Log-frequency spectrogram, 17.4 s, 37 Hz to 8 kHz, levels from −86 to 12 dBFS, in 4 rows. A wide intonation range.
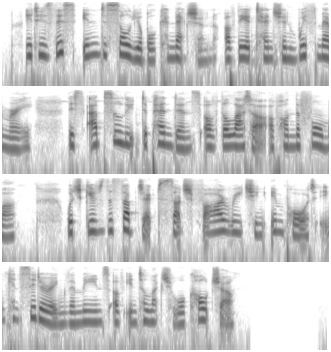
No: average, 3.6 semitones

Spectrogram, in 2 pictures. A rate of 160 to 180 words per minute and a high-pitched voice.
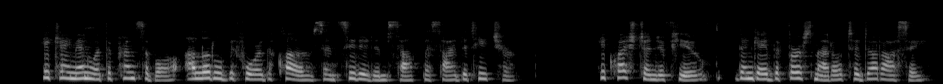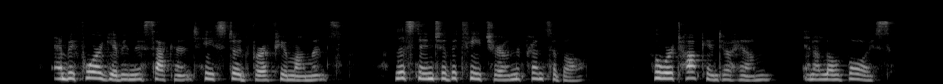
Yes: average, 175 wpm; high, 235 Hz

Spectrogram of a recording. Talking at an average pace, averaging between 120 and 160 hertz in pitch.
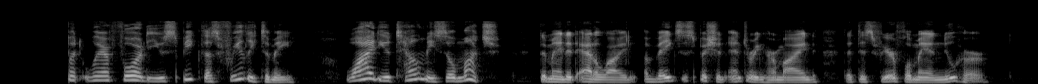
Yes: average, 175 wpm; medium, 140 Hz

